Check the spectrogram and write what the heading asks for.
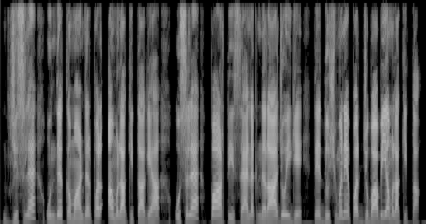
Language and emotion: Dogri, angry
